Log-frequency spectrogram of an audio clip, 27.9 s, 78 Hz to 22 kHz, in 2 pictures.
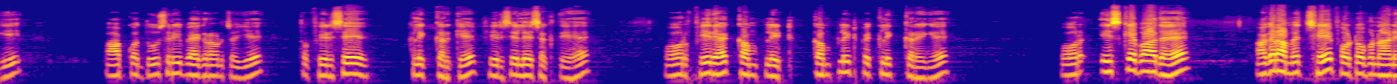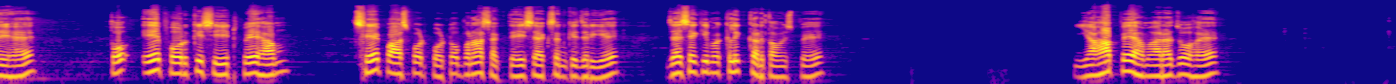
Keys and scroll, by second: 26.6 ctrl+-.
